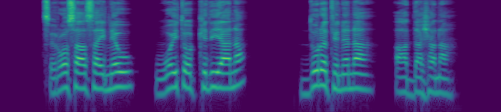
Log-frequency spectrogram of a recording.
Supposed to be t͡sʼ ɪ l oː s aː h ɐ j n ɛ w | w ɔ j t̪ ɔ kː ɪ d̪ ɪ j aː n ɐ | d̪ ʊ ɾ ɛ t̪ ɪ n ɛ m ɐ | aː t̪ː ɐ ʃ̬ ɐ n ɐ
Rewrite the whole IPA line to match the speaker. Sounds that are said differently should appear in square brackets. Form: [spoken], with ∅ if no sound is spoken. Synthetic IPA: t͡sʼ ɪ [ɾ] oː s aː [s] ɐ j n ɛ w | w ɔ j t̪ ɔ kː ɪ d̪ ɪ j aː n ɐ | d̪ ʊ ɾ ɛ t̪ ɪ n ɛ [n] ɐ | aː [d̪ː] ɐ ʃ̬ ɐ n ɐ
